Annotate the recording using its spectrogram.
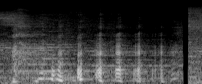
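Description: A man laughing in short, rapid bursts, which break off abruptly near the end.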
